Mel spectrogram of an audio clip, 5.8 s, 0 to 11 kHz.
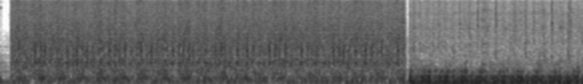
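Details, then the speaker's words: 2014 Nissan Rogue with code P0014: heavy, low, uneven, lumpy throb like a misfire, with a solid, not flashing, check engine light. Caused by a faulty exhaust-side variable valve timing solenoid, later replaced. "well my car just started struggling sounds like it has a misfire but my check engine light is solid it's not blinking so that tells me it's something else"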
